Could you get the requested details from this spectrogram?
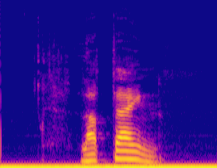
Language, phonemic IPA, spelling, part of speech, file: Dutch, /laˈtɛin/, Latijn, proper noun, Nl-Latijn.ogg
- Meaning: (proper noun) Latin language; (noun) Latin, a citizen of Ancient Rome or the region of Latium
